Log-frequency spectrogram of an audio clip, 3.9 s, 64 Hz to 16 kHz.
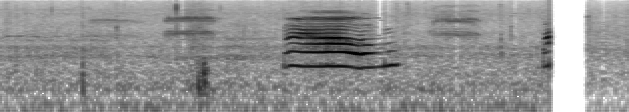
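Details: Pet cat from a six-cat mixed-breed household, indoors on a first-snow day, February 2023; after faint rustling comes one loud drawn-out meow with a wavering pitch, then a brief click and quiet.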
